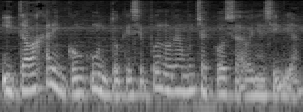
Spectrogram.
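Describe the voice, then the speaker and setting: Noticeable background noise sits behind a man talking at a very fast pace, his pitch fairly high with ordinary variation. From Argentina, Trancas, Tucumán. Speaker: sports club leader. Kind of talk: radio interview. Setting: radio studio.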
